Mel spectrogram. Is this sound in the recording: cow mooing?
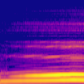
yes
